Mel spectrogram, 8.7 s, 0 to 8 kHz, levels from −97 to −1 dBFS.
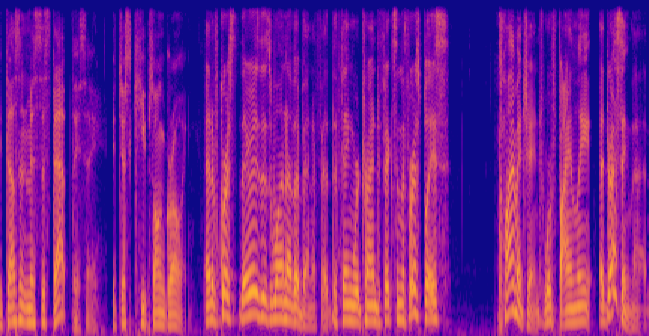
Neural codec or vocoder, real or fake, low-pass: none; real; 7.2 kHz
